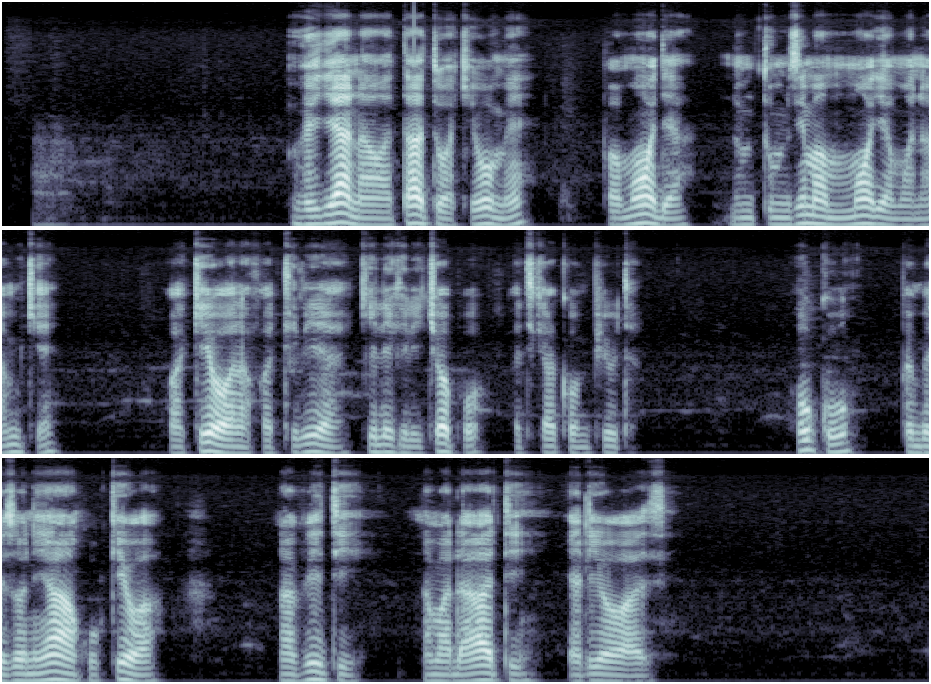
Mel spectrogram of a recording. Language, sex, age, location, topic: Swahili, male, 25-35, Dar es Salaam, education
